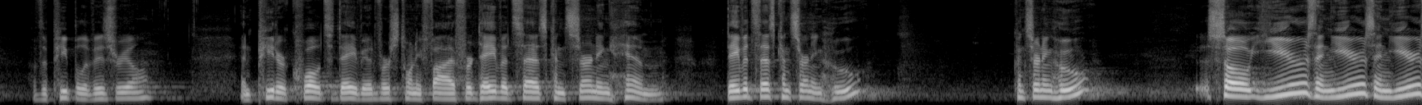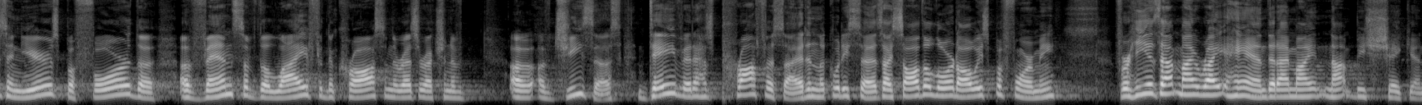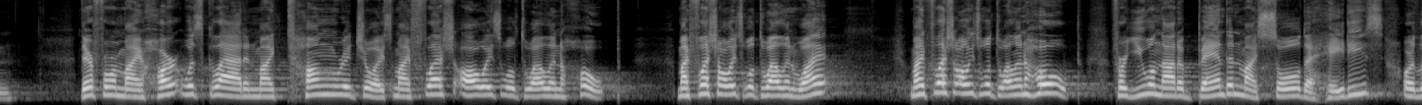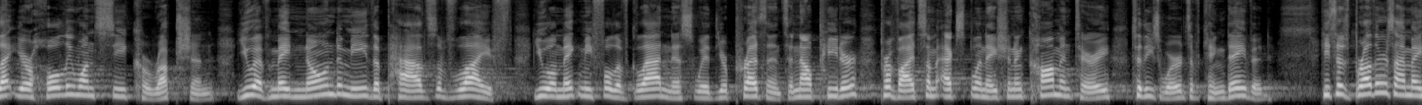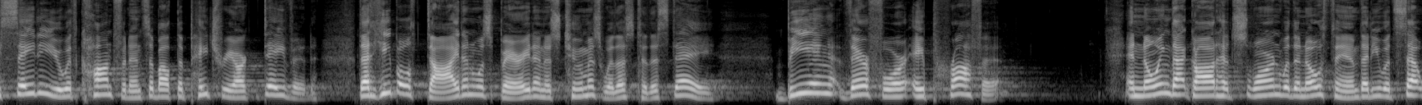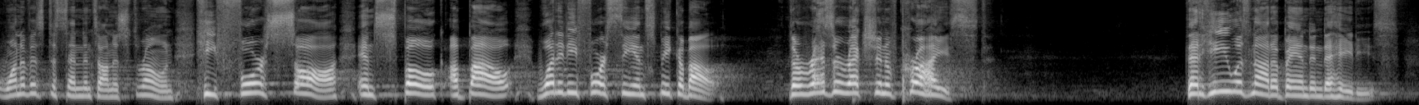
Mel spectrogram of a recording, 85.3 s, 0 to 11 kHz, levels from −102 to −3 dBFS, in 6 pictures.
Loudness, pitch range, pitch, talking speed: -30 LUFS, 170-230 Hz, 195 Hz, 165 wpm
